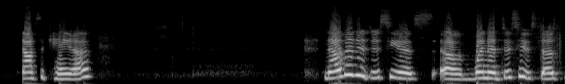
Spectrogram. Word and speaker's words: Nausicaa: now that I know how to pronounce that, because I've been saying Nausicaa this entire time. Same. Nausicaa.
